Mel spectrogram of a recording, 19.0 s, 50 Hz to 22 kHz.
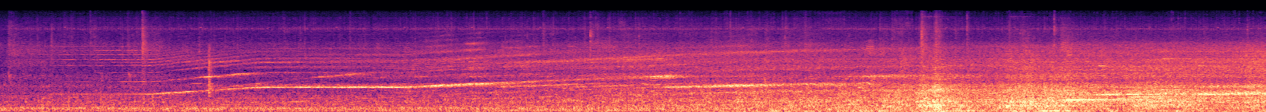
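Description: Inside the carriage of an Alstom Metropolis C751C metro train pulling away and accelerating: the traction motors whine in several tones that climb steadily in pitch. Under the whine, the rumble of wheels on rail grows louder as the train gathers speed, loudest in the last few seconds.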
